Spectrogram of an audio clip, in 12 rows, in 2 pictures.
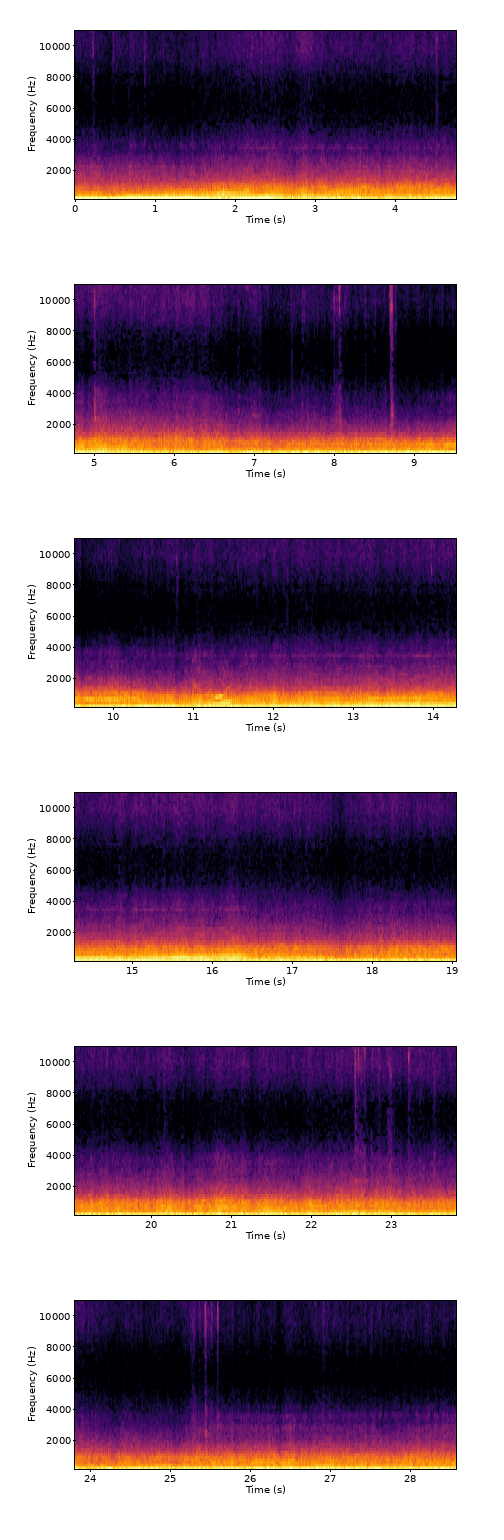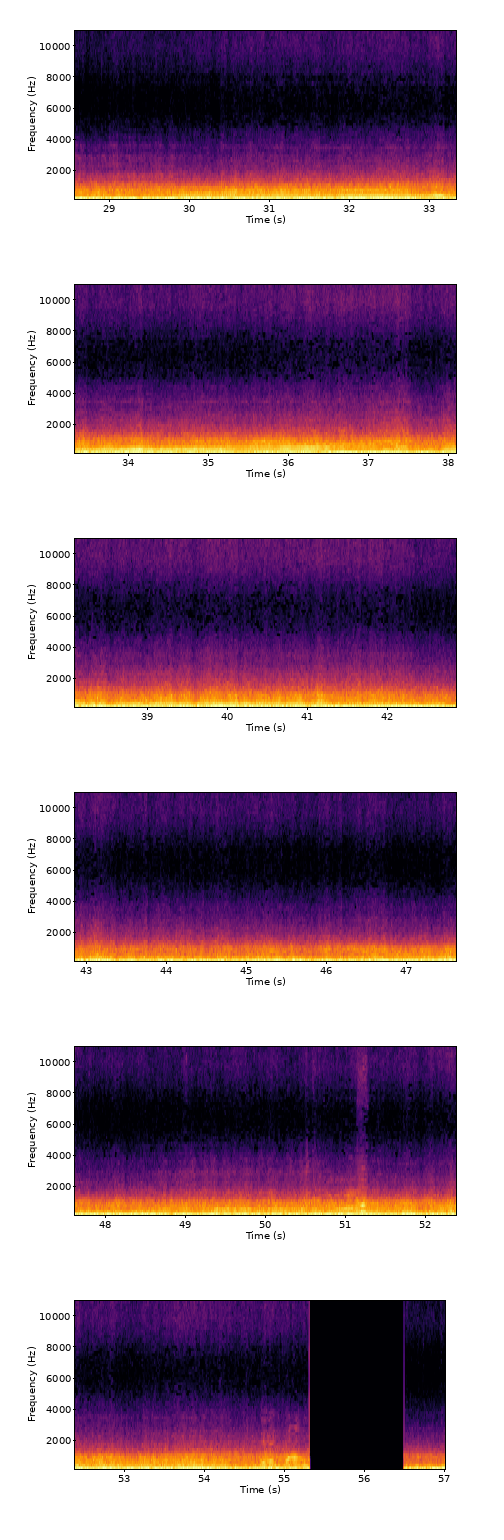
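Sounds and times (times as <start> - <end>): race car engine revving: 10.6 - 17.3, 29.8 - 41.9.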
